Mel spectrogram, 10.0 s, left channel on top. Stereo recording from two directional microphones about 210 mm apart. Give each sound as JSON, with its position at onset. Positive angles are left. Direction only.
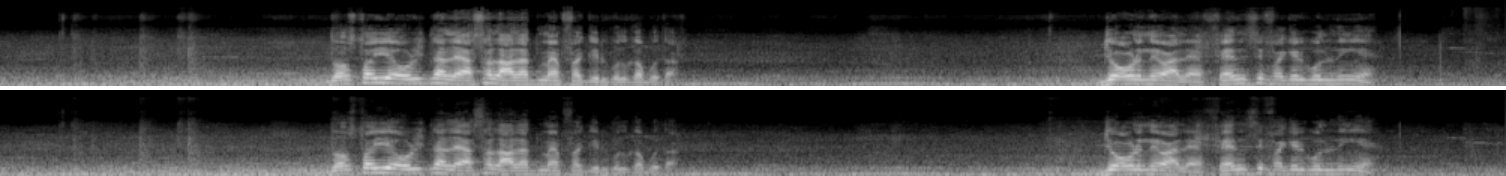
{"t": 2.1, "sound": "a man's voice", "side_deg": 30}
{"t": 7.3, "sound": "a man's voice", "side_deg": 35}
